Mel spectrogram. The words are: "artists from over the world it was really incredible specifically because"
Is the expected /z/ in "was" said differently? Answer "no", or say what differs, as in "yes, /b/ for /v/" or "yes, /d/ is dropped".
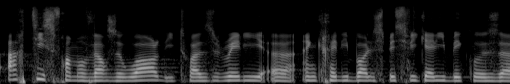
no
